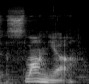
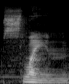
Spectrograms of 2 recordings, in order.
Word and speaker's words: Sláine: Today we'll be painting a skull sword from the Drune warband of the Sláine miniatures game from Warlord Games.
